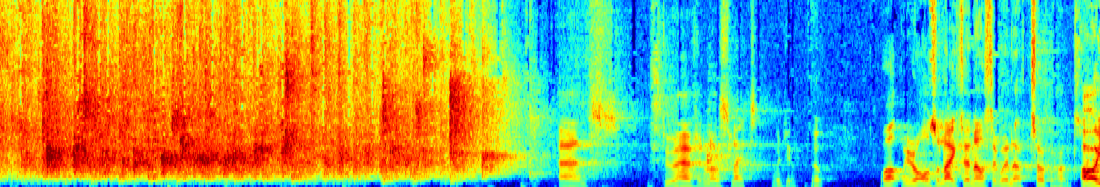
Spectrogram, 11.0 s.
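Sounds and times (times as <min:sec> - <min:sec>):
audience applause: 0:00.0 - 0:05.2
speech: 0:05.6 - 0:10.9.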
